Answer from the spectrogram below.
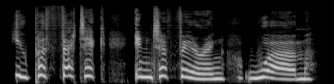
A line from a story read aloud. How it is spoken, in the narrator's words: she screamed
